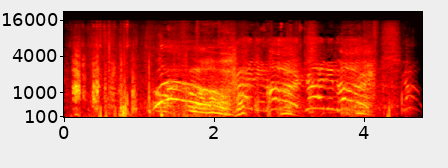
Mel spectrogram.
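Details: German Shepherd during obedience and protection dog training, giving a run of short, harsh barks that arch down in pitch, mixed with a handler's loud shouted commands and praise outdoors.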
